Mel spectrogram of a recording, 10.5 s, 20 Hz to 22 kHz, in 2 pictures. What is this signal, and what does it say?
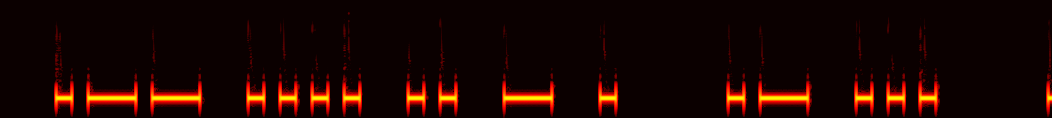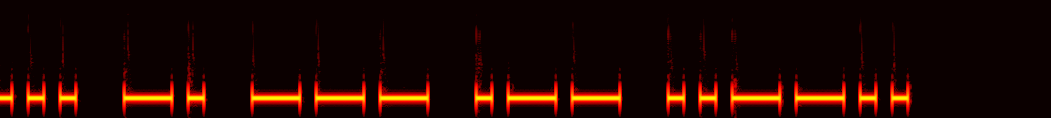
Morse code, heard as a keyed tone, about 15 wpm, 700 Hz. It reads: WHITE AS SNOW?
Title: Sentences from Top 1000 Words - Review Part 3 - 15wpm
